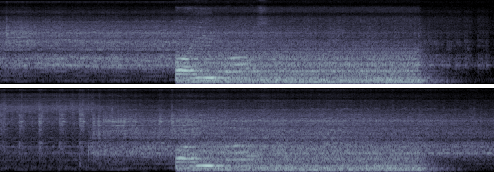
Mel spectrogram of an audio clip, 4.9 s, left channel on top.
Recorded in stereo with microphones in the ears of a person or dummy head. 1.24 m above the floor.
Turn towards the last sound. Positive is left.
turn(degrees=55)  # may be behind; listen again after turning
